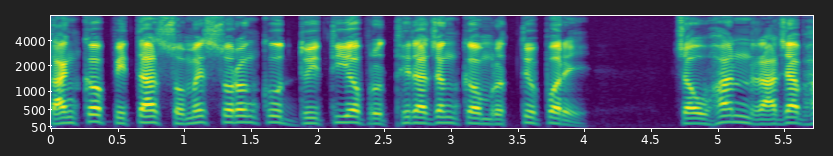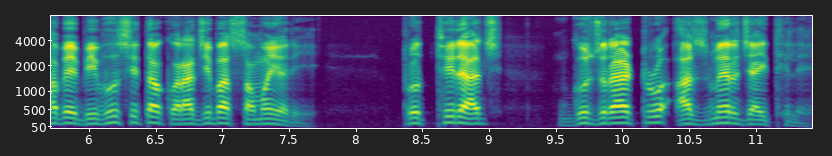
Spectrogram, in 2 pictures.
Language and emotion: Odia, neutral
